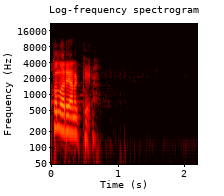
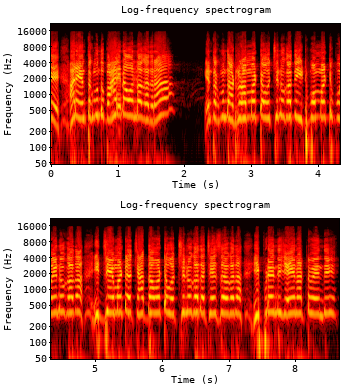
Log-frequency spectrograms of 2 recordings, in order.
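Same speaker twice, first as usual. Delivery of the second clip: higher, taunting scolding; mocking neighbours; 11 semitones higher, 6 dB louder than usual. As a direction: needle him for changing. Neighbours mock Jairus. (హేళనగా ఎత్తైన స్వరం)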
